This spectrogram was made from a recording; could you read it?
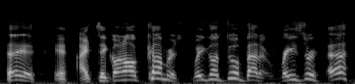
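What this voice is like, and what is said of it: Put-on New Jersey tough-guy accent. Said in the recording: “doing the Vinny Vegas Jersey accent or Joysy accent”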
